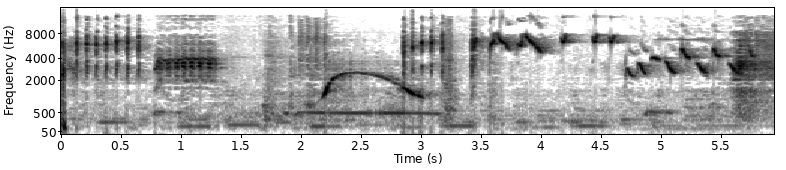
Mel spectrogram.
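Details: Brown-chested jungle flycatcher singing actively: quick ticking notes, a buzzy burst, a long smooth whistle arching up then sliding down, followed by high rippling twitters and a fast descending series of chirps.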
